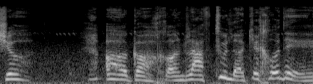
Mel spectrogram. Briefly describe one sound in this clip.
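An elderly woman speaks calmly, close to the microphone.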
